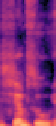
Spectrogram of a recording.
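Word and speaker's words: Shemsu: In fact, I seen Shimsu, and you'll see this spelled sometime, S-H-E-M and S-U. So when you see this S-W at the end, it's U, Simsu, Su, pardon self.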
